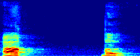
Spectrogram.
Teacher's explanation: makhrajnya ada di pangkal lidah yaitu pangkal lidahnya terangkat menyentuh langit-langit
